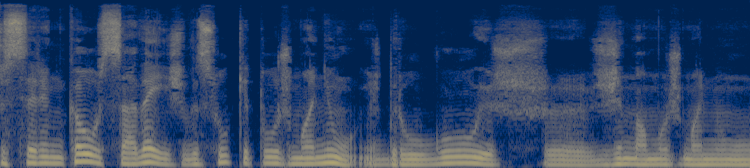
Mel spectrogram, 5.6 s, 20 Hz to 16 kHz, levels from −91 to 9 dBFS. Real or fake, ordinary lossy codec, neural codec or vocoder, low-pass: fake; AAC, 48 kbps; codec, 44.1 kHz, 7.8 kbps, DAC; 14.4 kHz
